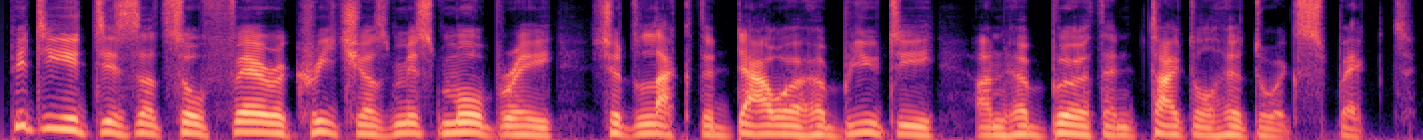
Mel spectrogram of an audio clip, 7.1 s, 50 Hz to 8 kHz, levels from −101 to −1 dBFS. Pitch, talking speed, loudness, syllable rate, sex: 135 Hz, 200 wpm, -20 LUFS, 4.9 syllables/s, male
